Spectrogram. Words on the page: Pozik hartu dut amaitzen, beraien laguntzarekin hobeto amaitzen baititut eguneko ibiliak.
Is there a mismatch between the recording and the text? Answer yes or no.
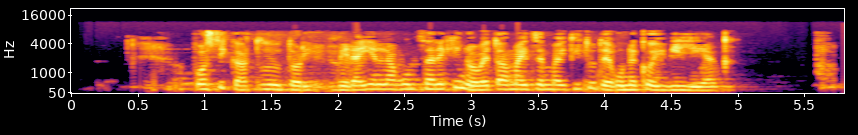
yes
